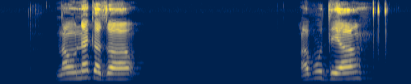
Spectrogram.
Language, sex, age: Venda, male, 23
